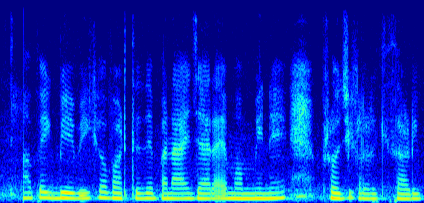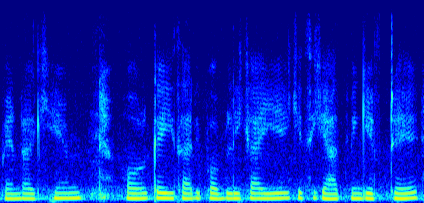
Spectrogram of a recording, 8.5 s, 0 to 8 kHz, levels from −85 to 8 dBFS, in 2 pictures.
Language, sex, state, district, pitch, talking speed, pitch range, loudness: Hindi, female, Chhattisgarh, Raigarh, 200 Hz, 220 wpm, 195-210 Hz, -32 LUFS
